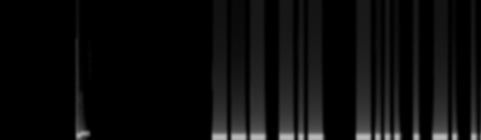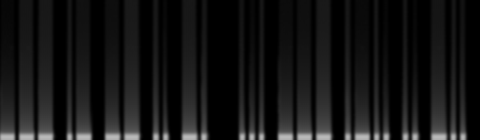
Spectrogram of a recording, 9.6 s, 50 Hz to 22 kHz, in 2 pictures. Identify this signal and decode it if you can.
Morse code, heard as a keyed tone, about 25 wpm, 700 Hz. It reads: OK BENJAMIN SOLID
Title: Practice QSO - Exchange 3 - More Info - 25wpm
